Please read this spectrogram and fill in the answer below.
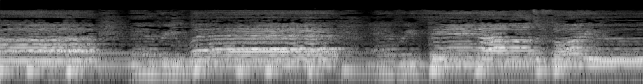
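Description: Three voices, two female and one male, singing close harmony in long held notes, in three phrases, over a softly played acoustic guitar.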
